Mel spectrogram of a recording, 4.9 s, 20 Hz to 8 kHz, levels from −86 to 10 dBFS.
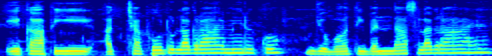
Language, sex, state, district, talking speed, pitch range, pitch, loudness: Hindi, male, Chhattisgarh, Kabirdham, 195 wpm, 145-195 Hz, 170 Hz, -28 LUFS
